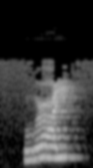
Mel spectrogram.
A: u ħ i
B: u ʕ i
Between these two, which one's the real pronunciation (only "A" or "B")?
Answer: B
